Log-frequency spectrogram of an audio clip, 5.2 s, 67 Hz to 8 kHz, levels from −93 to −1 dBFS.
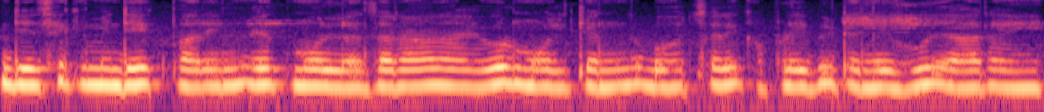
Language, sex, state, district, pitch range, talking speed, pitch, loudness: Hindi, female, Bihar, Katihar, 200-220 Hz, 320 wpm, 205 Hz, -15 LUFS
